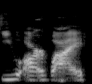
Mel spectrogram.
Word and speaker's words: Ury: It's Ury. But essentially it is, how do you say no, but you're using no to get what you want? – And to something that's beneficial for all.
